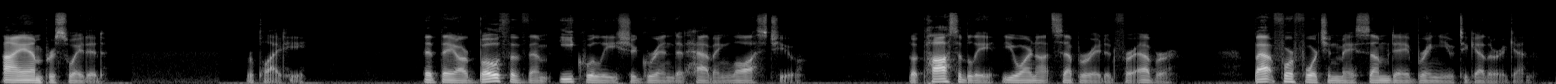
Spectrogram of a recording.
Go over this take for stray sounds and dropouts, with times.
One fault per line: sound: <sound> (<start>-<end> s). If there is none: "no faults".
no faults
